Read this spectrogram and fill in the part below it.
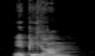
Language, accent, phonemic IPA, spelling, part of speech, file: French, France, /e.pi.ɡʁam/, épigramme, noun, LL-Q150 (fra)-épigramme.wav
- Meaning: epigram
